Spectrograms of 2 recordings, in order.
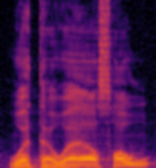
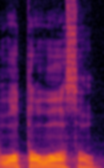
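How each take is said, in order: First: The t sound is light and thin. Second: The t sound is heavy and emphatic. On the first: The speaker calls it right. "التاء مرققة" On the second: The speaker calls it wrong. "في ناس تقرأ وتواصوا طا تواصوا هكذا، ما ينفعش"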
